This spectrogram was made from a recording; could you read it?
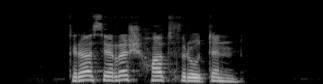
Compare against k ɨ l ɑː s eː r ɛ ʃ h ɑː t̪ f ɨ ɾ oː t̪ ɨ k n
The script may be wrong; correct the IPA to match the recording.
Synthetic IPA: k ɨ ɾ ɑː s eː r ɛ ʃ h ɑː t̪ f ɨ ɾ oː t̪ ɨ n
